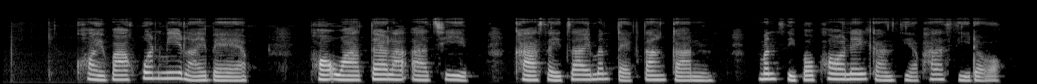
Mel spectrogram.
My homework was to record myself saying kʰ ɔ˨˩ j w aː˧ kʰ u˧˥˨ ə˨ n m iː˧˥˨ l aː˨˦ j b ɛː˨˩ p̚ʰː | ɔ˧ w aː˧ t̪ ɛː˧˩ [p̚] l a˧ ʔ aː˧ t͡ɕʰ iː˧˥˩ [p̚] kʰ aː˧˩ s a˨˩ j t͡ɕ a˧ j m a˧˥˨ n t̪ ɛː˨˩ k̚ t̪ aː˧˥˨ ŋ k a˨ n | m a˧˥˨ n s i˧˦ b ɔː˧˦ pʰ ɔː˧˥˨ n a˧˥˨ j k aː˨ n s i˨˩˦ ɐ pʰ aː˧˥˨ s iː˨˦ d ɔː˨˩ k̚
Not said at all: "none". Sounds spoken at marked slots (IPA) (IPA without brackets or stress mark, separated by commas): none, p̚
